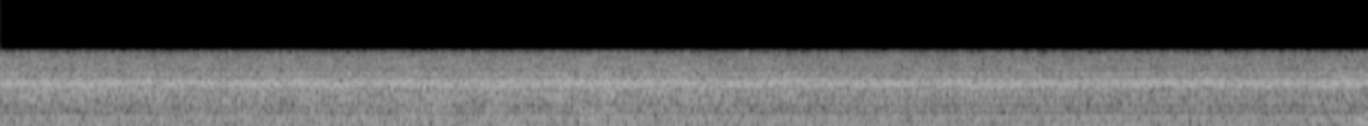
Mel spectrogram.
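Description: Steady hum and hiss with a few constant tones, the background noise of the hall and its recording, with no speech.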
